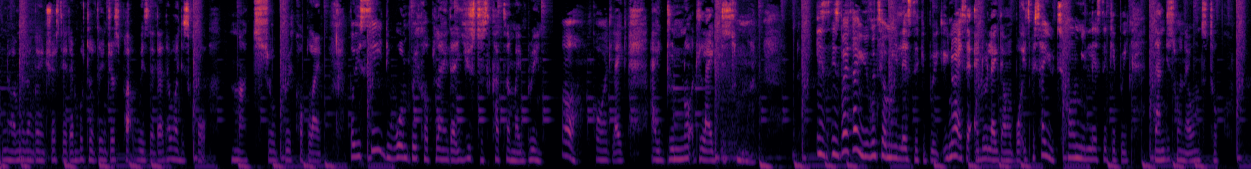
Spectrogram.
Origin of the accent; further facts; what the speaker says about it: Nigeria; that is one thing that is one of the amazing things of being Nigerian. We just find our own way to ease our problems and our own situations.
